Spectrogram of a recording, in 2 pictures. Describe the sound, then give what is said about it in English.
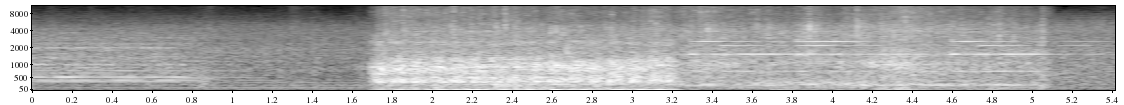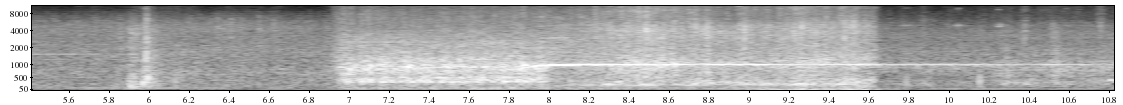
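A small Blue Comet toy train whirs and rattles along its track, its motor humming steadily, intercut with louder, rushing stretches of clattering train noise that start and stop abruptly. No one speaks. “So we get a beautifully cut sequence between the train, the toy train, and the toy shop”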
